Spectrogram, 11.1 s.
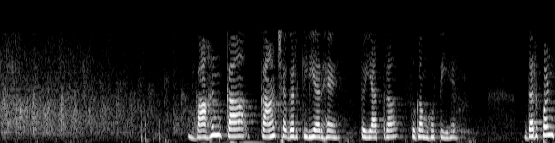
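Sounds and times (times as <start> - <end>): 
audience clapping loudly: 0.0 - 4.4
speech: 3.8 - 9.3, 10.5 - 11.0.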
